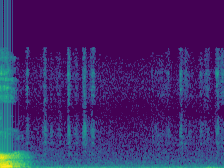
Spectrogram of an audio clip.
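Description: The tail of a spoken word, then near silence: room tone.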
